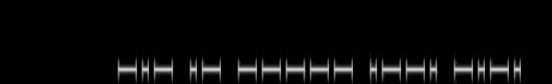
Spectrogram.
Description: Morse code, heard as a keyed tone, about 24 wpm, 700 Hz. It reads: KA0PC
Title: Speed Racing - USA 2x2 Call Signs 20wpm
